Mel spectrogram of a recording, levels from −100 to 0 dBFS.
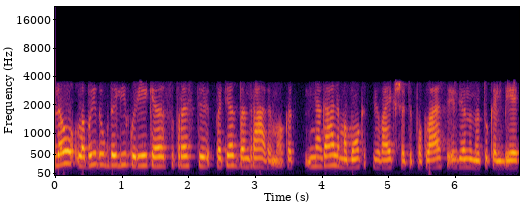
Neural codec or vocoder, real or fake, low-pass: none; real; 3.6 kHz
